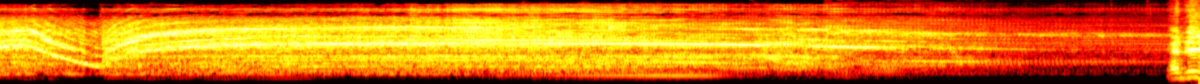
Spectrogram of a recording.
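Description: Miter saw with an abrasive cutoff wheel cutting fiberglass (FRP) U-channel: the motor's whine drops sharply in pitch just after it starts, climbs back and holds steady through the cut, then winds down over the last second or two. The motor bogs down as the cutoff wheel burns its way through the fiberglass.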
